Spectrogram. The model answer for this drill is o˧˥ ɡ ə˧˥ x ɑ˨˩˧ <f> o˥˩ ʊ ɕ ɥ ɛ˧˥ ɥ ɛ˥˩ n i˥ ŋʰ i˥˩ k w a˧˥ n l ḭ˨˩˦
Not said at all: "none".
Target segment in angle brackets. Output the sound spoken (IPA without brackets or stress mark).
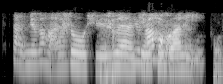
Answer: ʂ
